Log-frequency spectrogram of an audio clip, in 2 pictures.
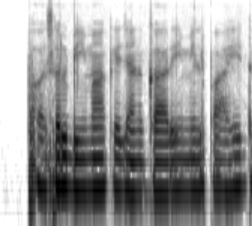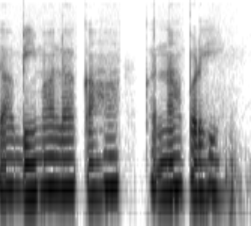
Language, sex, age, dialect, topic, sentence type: Chhattisgarhi, male, 18-24, Eastern, agriculture, question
